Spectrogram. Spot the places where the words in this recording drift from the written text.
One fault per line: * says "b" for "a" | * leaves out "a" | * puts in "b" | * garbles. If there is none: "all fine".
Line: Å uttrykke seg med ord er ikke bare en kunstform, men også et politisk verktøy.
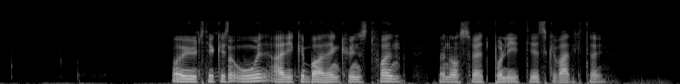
* leaves out "seg"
